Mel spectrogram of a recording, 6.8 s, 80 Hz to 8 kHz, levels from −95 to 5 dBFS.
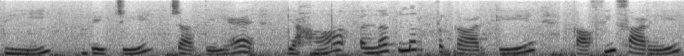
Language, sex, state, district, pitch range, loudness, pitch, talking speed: Hindi, female, Chandigarh, Chandigarh, 210-310 Hz, -14 LUFS, 230 Hz, 95 wpm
